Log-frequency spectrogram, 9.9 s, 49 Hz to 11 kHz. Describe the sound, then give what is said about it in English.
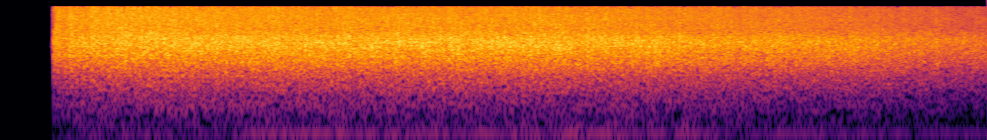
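Sustained concert applause from a large audience for the North German Radio Symphony Orchestra, conducted by Kurt Garben, and pianist Arturo B. Michelangeli after Mozart's Piano Concerto No. 15, a dense steady wash of clapping that starts abruptly and holds strong for several seconds before easing slightly, with no voices. “That applause for the North German Radio Symphony Orchestra, conducted by Kurt Garben, along with pianist Arturo B.”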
